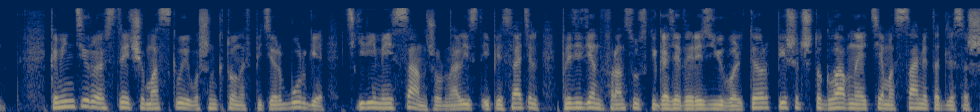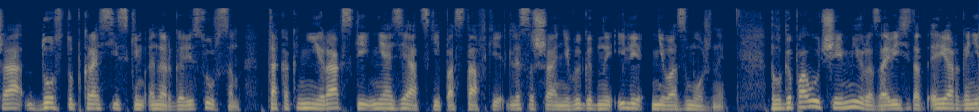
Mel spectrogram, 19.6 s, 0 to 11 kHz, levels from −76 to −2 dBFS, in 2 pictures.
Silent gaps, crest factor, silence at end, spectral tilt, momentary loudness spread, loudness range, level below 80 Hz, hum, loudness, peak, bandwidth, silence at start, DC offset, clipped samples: none; 20 dB; 0 s; -4.5 dB/octave; 6 LU; 2 LU; -58 dBFS; none; -29 LUFS; -10 dBFS; 8.8 kHz; 0 s; under 0.1%; under 0.1%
